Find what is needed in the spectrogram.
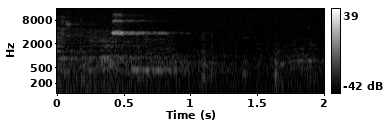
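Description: Faint sounds of basketball play in a gym, with one brief high-pitched squeak about half a second in.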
